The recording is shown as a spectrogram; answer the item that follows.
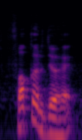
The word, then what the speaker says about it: فخر: استعمال کر رہے ہیں وہ فخر جو ہے وہ اصل میں فخر لفظ نہیں ہے، وہ غلط العام ہے۔ فخر جو ہے وہ صحیح تلفظ ہے۔ تو اب آپ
